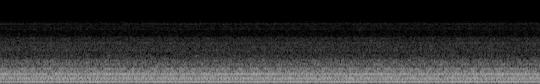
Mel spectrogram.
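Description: A washing machine drum spins fast with a steady hum.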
